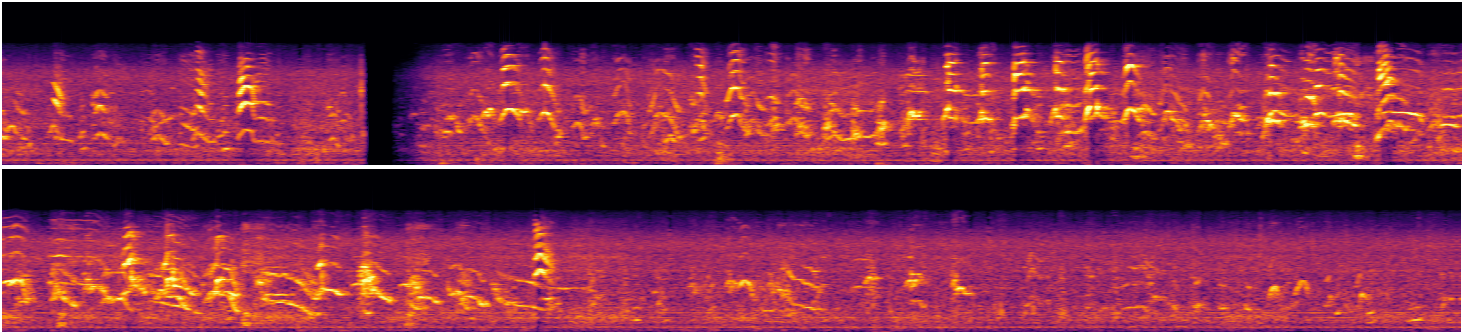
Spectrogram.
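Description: A litter of two-week-old White Shepherd puppies whimpering and yipping together, with many short cries rising and falling in pitch and overlapping. The cries are busiest through the middle and thin out near the end.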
